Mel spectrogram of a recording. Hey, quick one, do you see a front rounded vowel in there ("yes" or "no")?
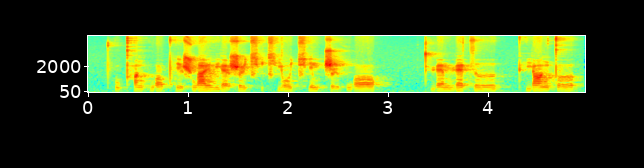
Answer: no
